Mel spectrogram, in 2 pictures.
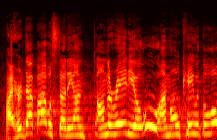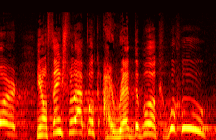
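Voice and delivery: hammed-up pious enthusiasm; mock self-congratulation. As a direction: cheer yourself on, building to a high woohoo. Acts out self-deceived, self-satisfied churchgoer.

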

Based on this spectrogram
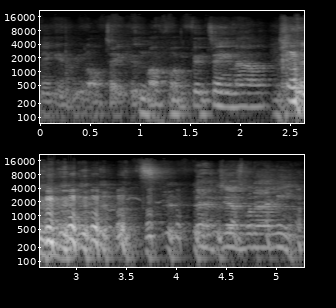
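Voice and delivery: laughing, high and scratchy; grateful hustler taking the deal; crackhead voice. Retold or imitated. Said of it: "they got a certain tone and pitch".

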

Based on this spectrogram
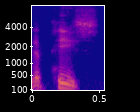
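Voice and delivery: [name] said as "a piece"; two syllables in [name], stress on PIECE; alternative pronunciation. Retold or imitated. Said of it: "how do you want me to pronounce your name".

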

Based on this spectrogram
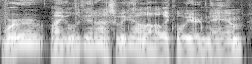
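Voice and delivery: soft, hushed smug voice; a lightly mocked smug whisper about a quirky name; mock hushed boast. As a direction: say it like a tiny proud secret.

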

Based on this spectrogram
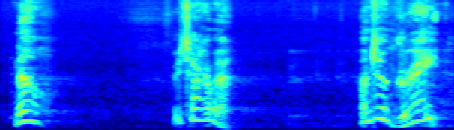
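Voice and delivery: ordinary talk

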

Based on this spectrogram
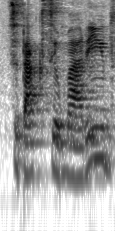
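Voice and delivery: normal talking voice

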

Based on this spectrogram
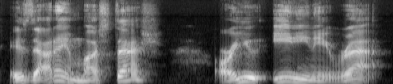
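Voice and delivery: mildly nasty dummy's jeer; a touch of mean mockery. A narrator's reading. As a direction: needle him with rude questions. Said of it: "he asked nastily".

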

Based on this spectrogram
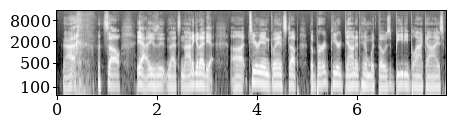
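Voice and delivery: ordinary delivery

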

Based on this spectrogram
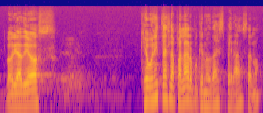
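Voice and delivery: ordinary delivery

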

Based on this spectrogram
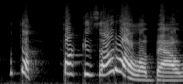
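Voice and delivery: high, loud mock-baffled outburst; baffled alarm. Retold alarmed thought after gagging.

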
